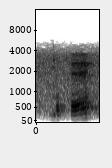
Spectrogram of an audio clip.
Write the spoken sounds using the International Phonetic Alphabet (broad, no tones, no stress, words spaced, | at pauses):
djophɛ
